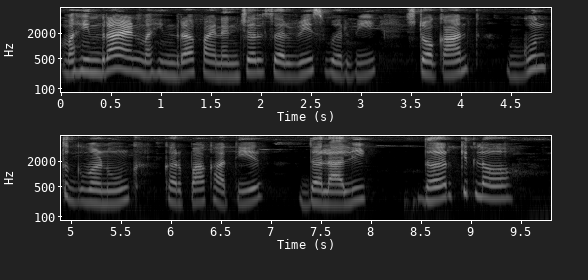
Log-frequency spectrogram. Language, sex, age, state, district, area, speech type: Goan Konkani, female, 18-30, Goa, Salcete, rural, read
